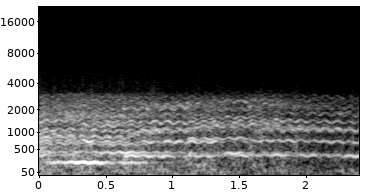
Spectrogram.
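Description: Lo-fi dungeon synth music: a sustained synthesizer chord whose notes waver steadily in pitch, with a brief low note in the first second, slowly fading out.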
